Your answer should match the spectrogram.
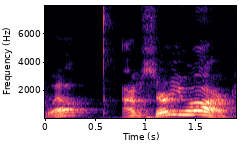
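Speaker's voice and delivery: high, mock-sweet condescension; imitated condescending tone. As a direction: patronize them in a high, lilting voice. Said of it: "In, like, this very condescending tone".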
